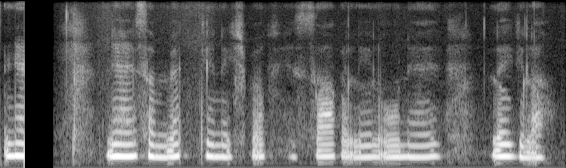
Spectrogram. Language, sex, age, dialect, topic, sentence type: Maithili, female, 51-55, Southern/Standard, banking, statement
